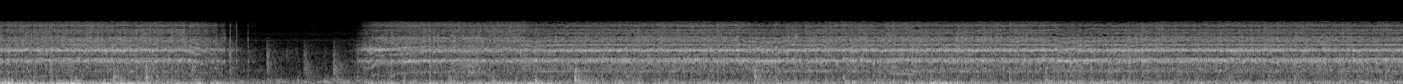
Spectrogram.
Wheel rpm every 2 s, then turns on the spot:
160, 30, 150, 160, 160, 160, 160.
none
